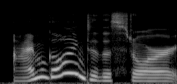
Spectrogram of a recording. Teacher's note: with regular statements like, I'm going to the store, your voice tends to go down at the end as well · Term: falling intonation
